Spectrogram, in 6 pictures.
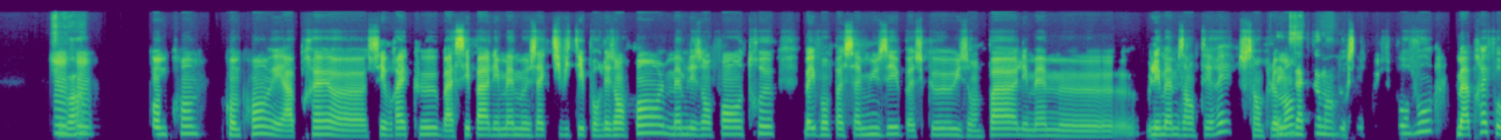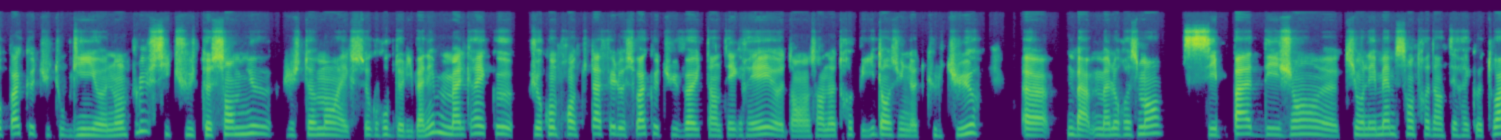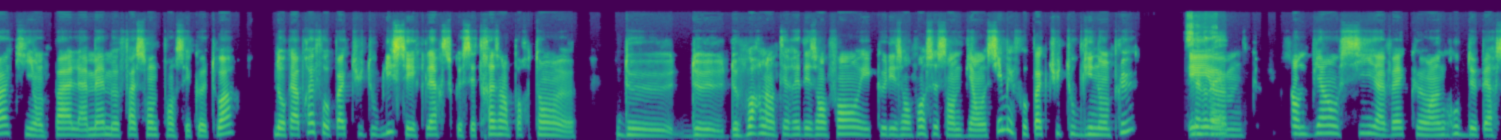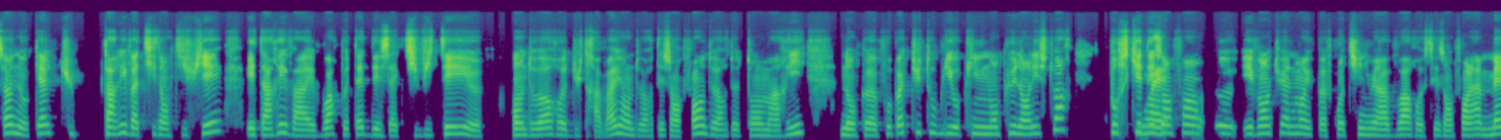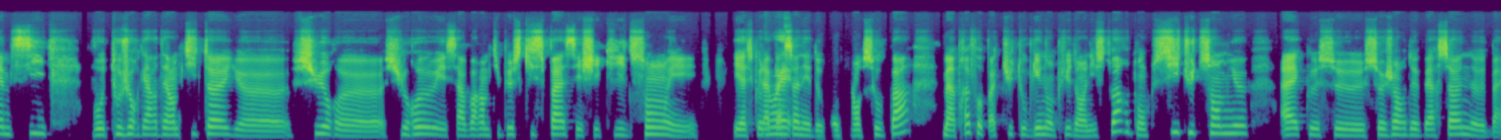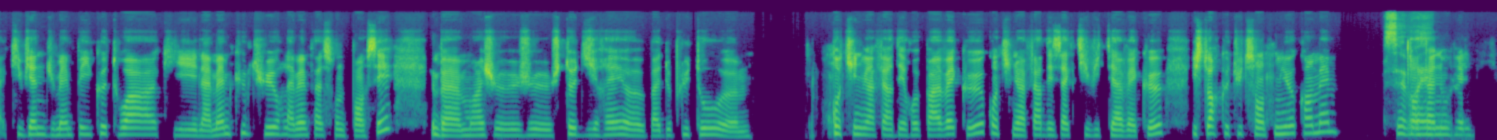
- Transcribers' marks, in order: swallow
- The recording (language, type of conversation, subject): French, advice, Pourquoi est-ce que je me sens mal à l’aise avec la dynamique de groupe quand je sors avec mes amis ?
- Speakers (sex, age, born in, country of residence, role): female, 35-39, France, Portugal, advisor; female, 35-39, France, Spain, user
